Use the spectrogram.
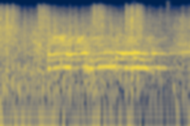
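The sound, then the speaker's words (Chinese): Police open wild gunfire in a slapstick comedy film scene. A dense, continuous volley of shots roars throughout, with thin whistling tones over the din. “结果导致这群警察不明就里的疯狂射击。”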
